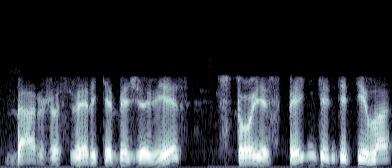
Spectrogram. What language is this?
Lithuanian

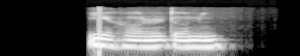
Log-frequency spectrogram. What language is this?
Chinese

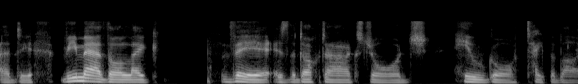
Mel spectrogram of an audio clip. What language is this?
Welsh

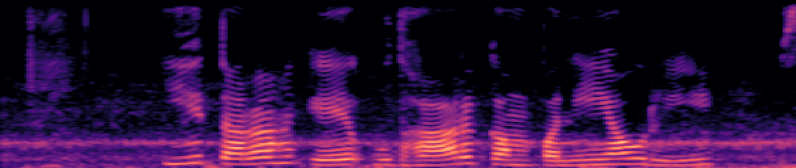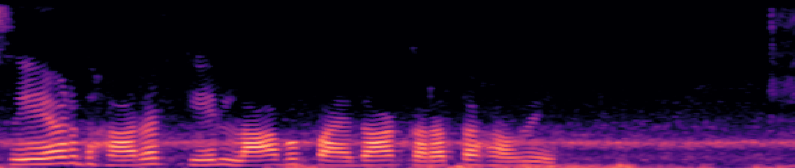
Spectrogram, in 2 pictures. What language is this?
Bhojpuri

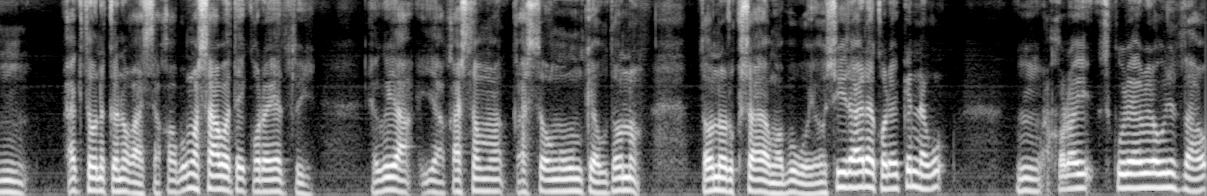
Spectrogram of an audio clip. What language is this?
Terei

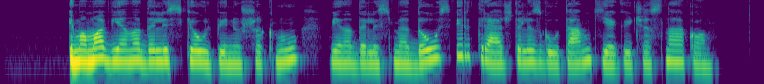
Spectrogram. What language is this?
Lithuanian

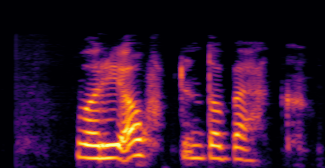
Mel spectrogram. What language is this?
Icelandic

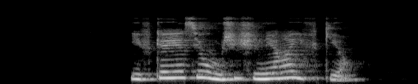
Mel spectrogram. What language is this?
Kabyle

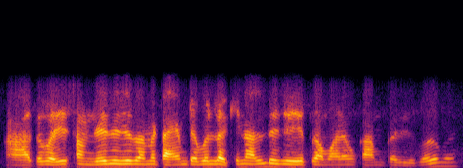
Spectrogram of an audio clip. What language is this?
Gujarati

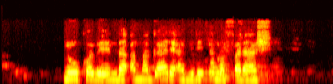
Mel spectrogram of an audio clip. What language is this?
Kinyarwanda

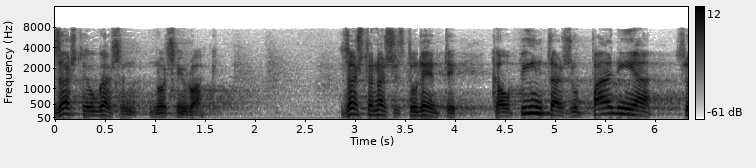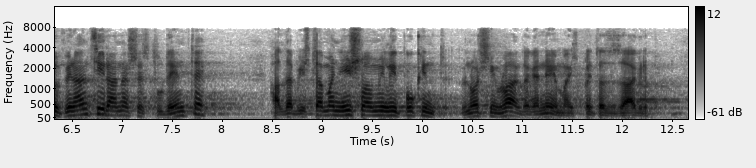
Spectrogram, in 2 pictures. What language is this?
Croatian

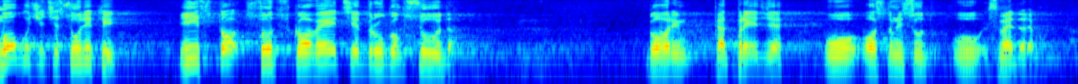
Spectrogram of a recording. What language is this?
Serbian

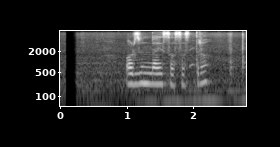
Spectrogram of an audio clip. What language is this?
Nepali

